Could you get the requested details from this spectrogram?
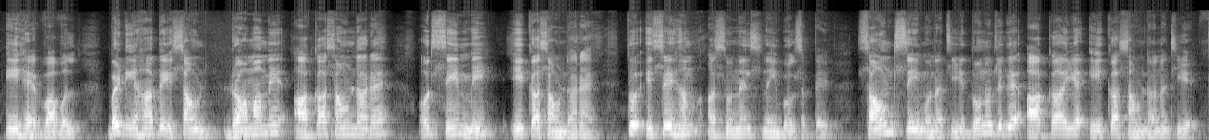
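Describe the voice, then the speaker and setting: A male teacher giving a chatty lesson, reading example sentences slowly and explaining them briskly with joking asides. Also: a little high, expressive. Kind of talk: classroom lesson explaining poetry terms.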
